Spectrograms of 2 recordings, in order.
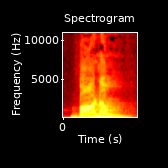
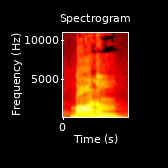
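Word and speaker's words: பானம்: For the noun drink, banam, pa, a long sound letter. While speaking, pa may also sound as ba in some words.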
